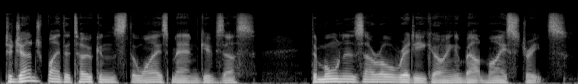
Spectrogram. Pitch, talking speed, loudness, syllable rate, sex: 105 Hz, 185 wpm, -19 LUFS, 5.1 syllables/s, male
